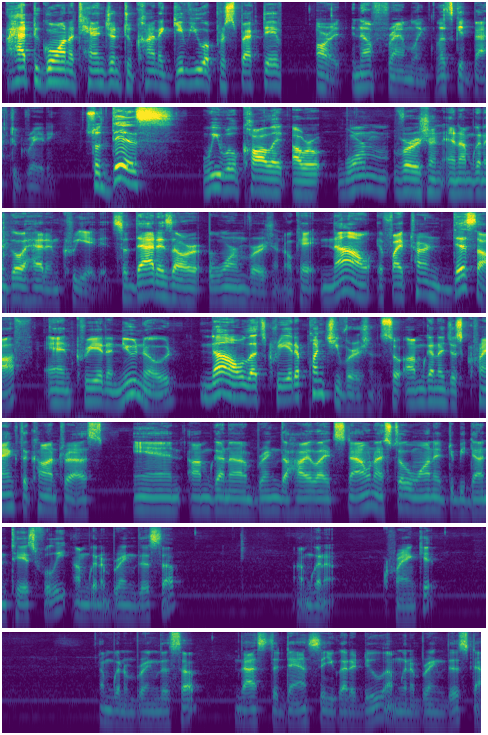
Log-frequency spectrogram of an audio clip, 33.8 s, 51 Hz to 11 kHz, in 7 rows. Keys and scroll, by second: 0.6 shift+d, 9.7 super+y, 14.0 super+d, 14.8 alt+super+s.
